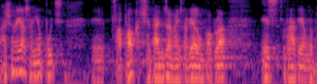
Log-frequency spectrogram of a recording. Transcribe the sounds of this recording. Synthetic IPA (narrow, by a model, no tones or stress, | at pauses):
aʃənjəlˠsəɲoput͡ʃɛfapɔksɛt̪aɲzənəist̪ɔɾjəðumpɔbləezrat̪iald̪əp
